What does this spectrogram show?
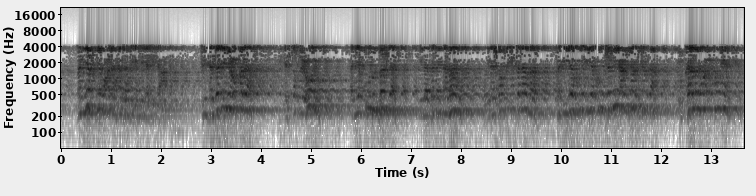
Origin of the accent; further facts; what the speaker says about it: Algeria; بلدنا الجزائر وما أضرتنا الجزائر. الجزائر قطعة من بلاد الإسلام، فيها نبتنا وعلى حبها أيها الناس نبتنا.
